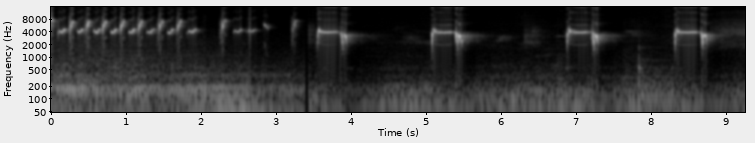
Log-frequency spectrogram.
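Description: A prinia opens with a quick run of about eight high, sharp chips, then gives loud buzzy bursts every couple of seconds.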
